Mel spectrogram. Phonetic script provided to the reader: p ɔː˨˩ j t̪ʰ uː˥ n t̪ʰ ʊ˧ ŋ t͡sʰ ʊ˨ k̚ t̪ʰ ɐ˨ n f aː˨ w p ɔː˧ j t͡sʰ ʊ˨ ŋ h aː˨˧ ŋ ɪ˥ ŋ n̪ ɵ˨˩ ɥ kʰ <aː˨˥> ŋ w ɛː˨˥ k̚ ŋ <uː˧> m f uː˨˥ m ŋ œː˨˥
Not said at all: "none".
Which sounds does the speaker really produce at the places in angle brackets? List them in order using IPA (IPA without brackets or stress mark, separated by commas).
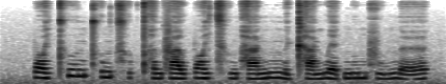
aː˨˥, uː˧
